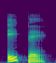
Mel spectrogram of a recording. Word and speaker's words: épais: Épais, final S not pronounced, A-E together, épais, épais.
